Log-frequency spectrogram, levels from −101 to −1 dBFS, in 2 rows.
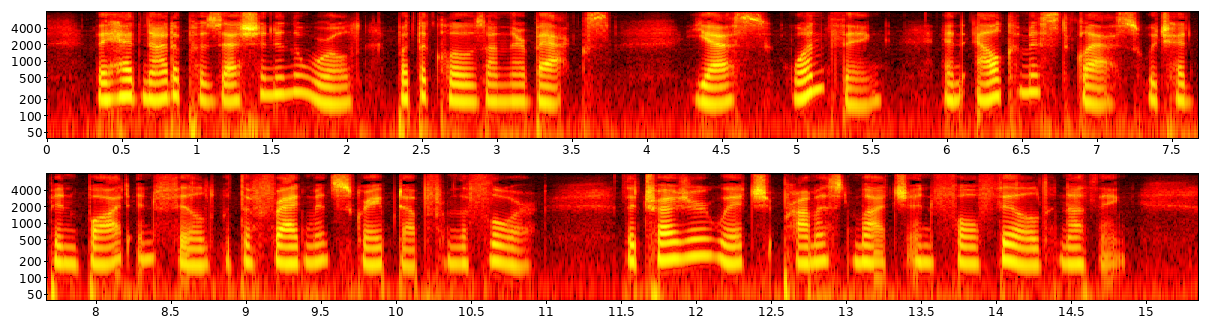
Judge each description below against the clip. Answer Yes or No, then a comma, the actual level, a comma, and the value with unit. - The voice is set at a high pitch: Yes, high, 195 Hz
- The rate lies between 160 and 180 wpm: Yes, average, 165 wpm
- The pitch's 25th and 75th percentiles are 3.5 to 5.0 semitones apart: No, average, 2.7 semitones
